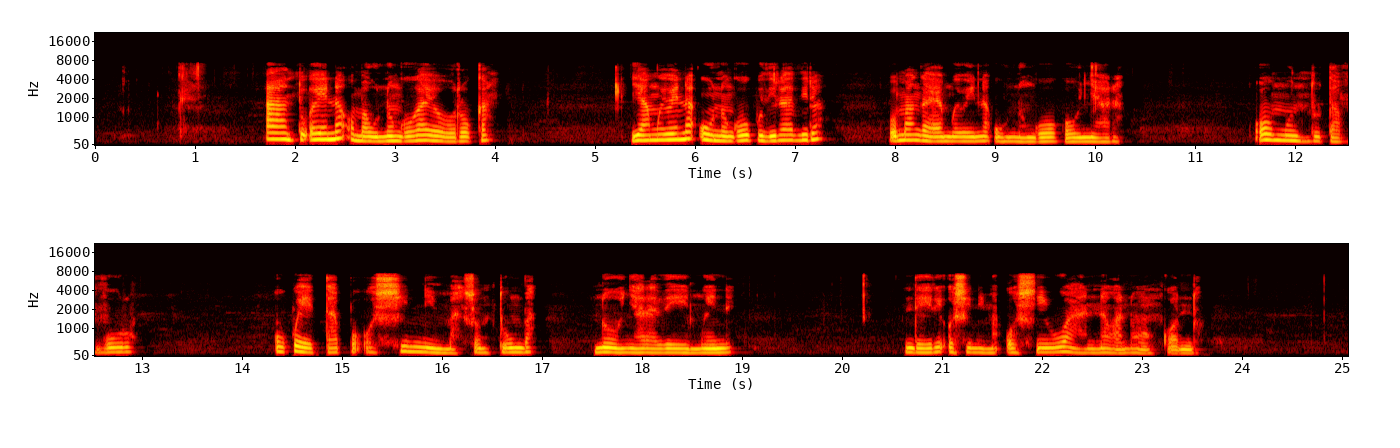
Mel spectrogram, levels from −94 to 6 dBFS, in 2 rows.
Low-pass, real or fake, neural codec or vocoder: 7.2 kHz; real; none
